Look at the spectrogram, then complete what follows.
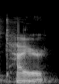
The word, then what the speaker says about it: Tyre: It is Tyre.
